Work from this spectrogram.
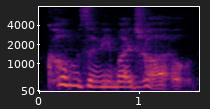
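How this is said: It is said in an old, wise elder's voice.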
